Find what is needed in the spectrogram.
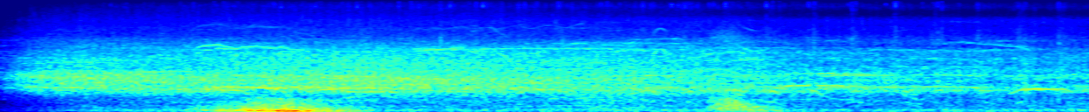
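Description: Crowd cheering and applauding, with a few high whistles, and a deep low boom about three seconds in and a weaker one about seven seconds in.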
